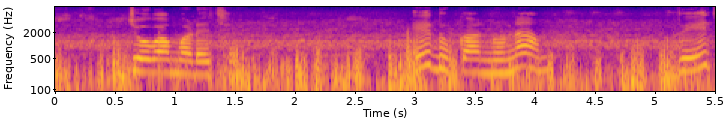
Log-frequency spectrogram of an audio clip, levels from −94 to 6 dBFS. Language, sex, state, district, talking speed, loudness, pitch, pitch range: Gujarati, female, Gujarat, Gandhinagar, 75 wpm, -16 LUFS, 250 Hz, 235-260 Hz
